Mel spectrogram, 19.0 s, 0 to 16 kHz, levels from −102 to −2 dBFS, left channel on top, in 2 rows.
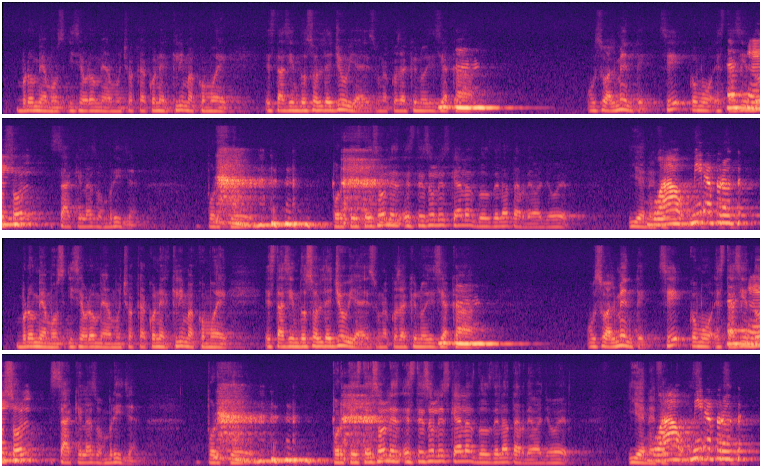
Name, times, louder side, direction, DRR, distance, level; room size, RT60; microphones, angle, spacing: voice 1, 0.2-5.9 7.3-9.9 10.2-11.5 12.0-12.6 13.6-16.6 17.3-18.1 18.6-18.7, right 2 dB, 55° right, 12 dB, 0.8 m, -29 dB
voice 2, 5.4-6.1 9.1-9.7 12.1-13.4 13.7-14.4 17.5-18.7, left 2 dB, 25° left, 4 dB, 1.7 m, -21 dB
25.5 x 16.5 x 9.0 m, 1.2 s
head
